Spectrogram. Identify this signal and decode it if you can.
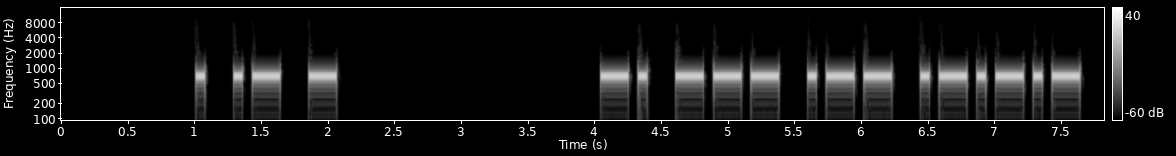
Morse code, heard as a keyed tone, about 17 wpm, 700 Hz. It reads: EAT NOW.
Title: 4x Word-Spacing - Sentences from Top 300 Words - 17wpm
